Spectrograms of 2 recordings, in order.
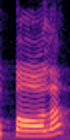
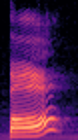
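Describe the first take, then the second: First: Said in the usual way. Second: "bola" split into "bo", long pause, then "la"; syllables said separately. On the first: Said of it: "eu juntei as duas sílabas". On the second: Shown as a demonstration. Teacher showing children what a syllable is, "bola" said as separate "bo" and "la". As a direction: break "bola" into two isolated syllables. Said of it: "separadamente, eu vou ter uma sílaba".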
